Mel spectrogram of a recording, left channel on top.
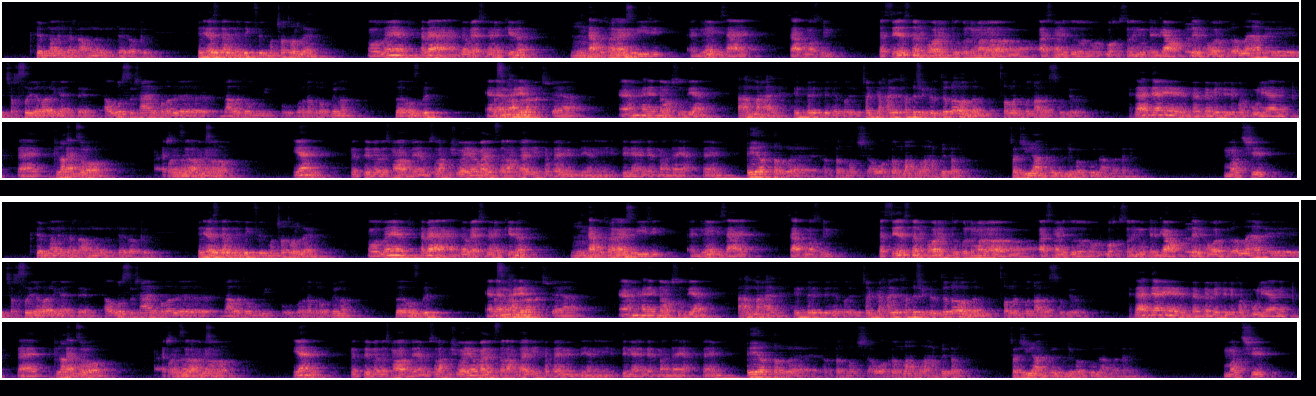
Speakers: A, on the left (about 80°); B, on the right (about 85°).
A: كسبنا يعني في الاخر عملنا ريمونتادا وكده انت
B: يا اسطى
A: ايه الدنيا
B: على فكرة
A: ليك في الماتشات ولا ايه
B: والله يعني مش متابع دوري اسباني وكده
A: امم
B: ساعات بتفرج
A: انجليزي
B: على انجليزي انجليزي
A: جامد
B: ساعات ساعات مصري بس يا اسطى
A: مم.
B: الحوار اللي انتوا كل مرة اسمع ان انتوا تبقوا خسرانين وترجعوا
A: <laughs>
B: ده إيه الحوار ده
A: والله يعني الشخصية بقى رجعت تاني أو بص مش عارف والله ده دعوات أمي وبركات ربنا فاهم قصدي
B: يعني
A: بس
B: اهم
A: الحمد
B: حاجة
A: لله ماشية يعني
B: اهم حاجة انت مبسوط يعني
A: أهم حاجة أنت إيه الدنيا طيب بتشجع حاجة- حد في إنجلترا ولا بتتفرج متعة بس وكده
B: ساعات يعني ب- بميل لليفربول يعني ساعات
A: أكيد عشان
B: ساعات
A: صلاح
B: بممكن عشان
A: ولا
B: صلاح
A: قبل
B: اه
A: صلاح
B: يعني كنت ب- بسمعه قبل قبل صلاح بشوية وبعدين صلاح بقى جه ففاهم ال- يعني الدنيا جت مع ده يعني فاهم
A: إيه أكتر أكتر ماتش أو أكتر لحظة حبيتها في تشجيعك لليفربول عامة يعني
B: ماتش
